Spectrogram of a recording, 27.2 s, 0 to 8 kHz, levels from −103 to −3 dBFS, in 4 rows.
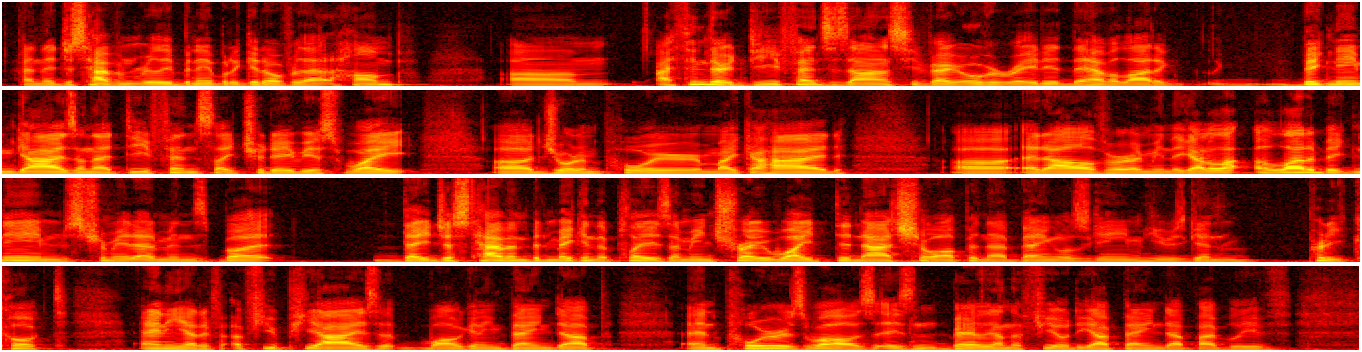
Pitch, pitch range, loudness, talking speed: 125 Hz, 120-130 Hz, -34 LUFS, 240 wpm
